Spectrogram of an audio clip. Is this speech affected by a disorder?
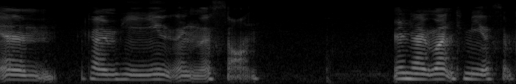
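Yes: brain injury.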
